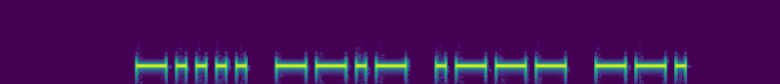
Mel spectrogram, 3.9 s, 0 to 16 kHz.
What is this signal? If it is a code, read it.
Morse code, heard as a keyed tone, about 25 wpm, 700 Hz. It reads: 6QJG
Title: Speed-Racing - Four Letter-Number Combinations - 20wpm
